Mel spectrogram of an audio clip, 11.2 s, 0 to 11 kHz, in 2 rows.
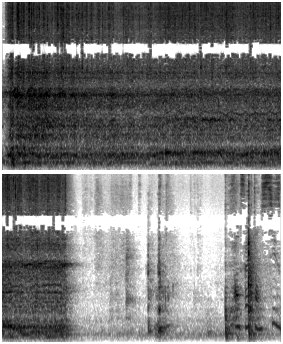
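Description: Thermomix food processor running at speed 7 while mixing dough for stuffed breads or paninis, a loud steady whirring churn for about seven seconds that stops abruptly, followed by quiet handling clatter.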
